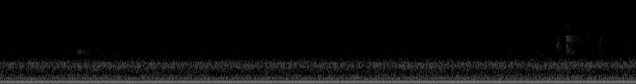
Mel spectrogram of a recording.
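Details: Oase Biomaster Thermo 350 aquarium canister filter running after cleaning and priming with the prime button: a low, steady hum with no clicks or rattles, indicating normal quiet operation.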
